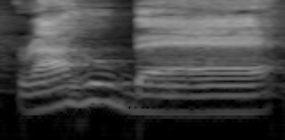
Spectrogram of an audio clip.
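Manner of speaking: very low, very slow drawn-out Rahu; mock greeting. Newcomer greeting everyone, mocked deep and slow. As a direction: drag the words out gravely. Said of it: "came in and was like".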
